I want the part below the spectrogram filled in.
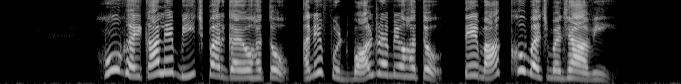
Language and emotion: Gujarati, happy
